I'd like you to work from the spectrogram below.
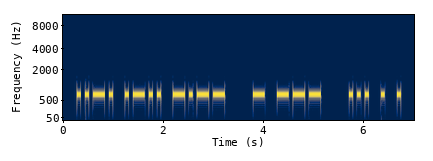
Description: Morse code, heard as a keyed tone, about 15 wpm, 700 Hz. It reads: FLY TO SEE
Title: Sentences from Top 1000 Words - Review Part 2 - 15wpm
